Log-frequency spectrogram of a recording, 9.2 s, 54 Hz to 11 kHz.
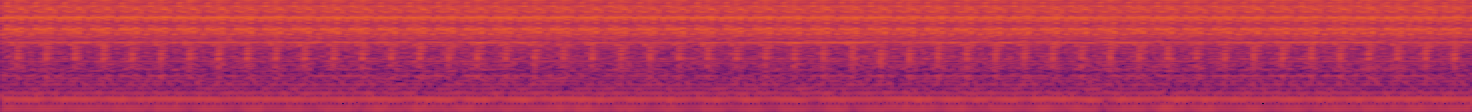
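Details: BMW E92 335i N54 six-cylinder idling with a steady, even knock tapping about four beats a second, seemingly from the top end, though the owner is unsure.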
